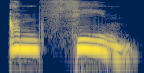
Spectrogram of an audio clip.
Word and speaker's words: unseen: inflection of the words say unseen dwelling on the second syllable shrill Delight directing shrill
